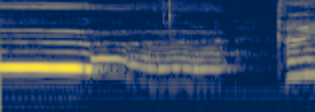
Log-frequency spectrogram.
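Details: One-year-old male Schnauzer singing along indoors, a long steady tonal howl that wavers and slowly drops, then a brief second rise after a short pause.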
